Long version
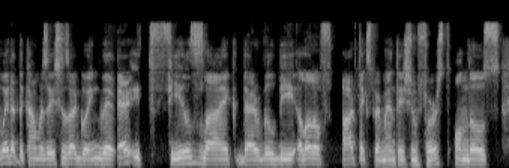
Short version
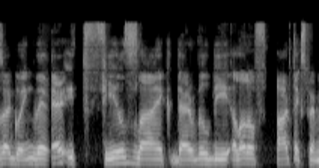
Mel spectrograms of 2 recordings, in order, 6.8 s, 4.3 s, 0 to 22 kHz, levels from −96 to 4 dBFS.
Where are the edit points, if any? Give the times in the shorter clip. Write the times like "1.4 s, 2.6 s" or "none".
none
